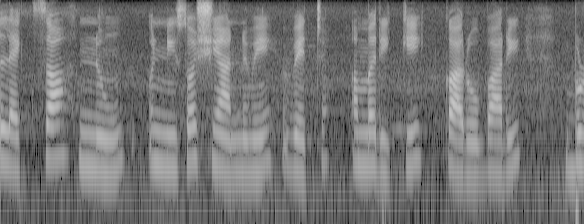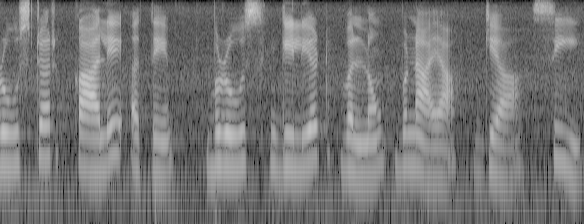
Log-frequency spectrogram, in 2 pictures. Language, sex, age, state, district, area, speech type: Punjabi, female, 18-30, Punjab, Faridkot, rural, read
